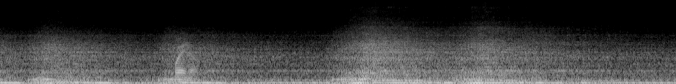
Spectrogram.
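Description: A V200 Adventure motorcycle with a new iridium spark plug fires up from neutral and revs, a steady mid-pitched engine drone with one rising rev burst, heard close under someone talking.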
